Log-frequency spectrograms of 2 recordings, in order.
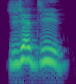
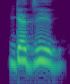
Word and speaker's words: جديد: In Egyptian Arabic, this letter is pronounced like a regular English G, as in game. Let's listen to the difference one more time. In Standard, جديد and in Egyptian. جديد Of course, both pronunciations are correct.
